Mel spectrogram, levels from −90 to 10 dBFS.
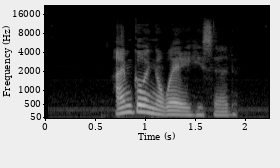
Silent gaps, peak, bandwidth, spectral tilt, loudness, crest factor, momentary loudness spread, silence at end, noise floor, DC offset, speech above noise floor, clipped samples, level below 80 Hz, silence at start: none; -14 dBFS; 13 kHz; -5.5 dB/octave; -30 LUFS; 18 dB; 15 LU; 0.35 s; -67 dBFS; under 0.1%; 38 dB; under 0.1%; -68 dBFS; 0.7 s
